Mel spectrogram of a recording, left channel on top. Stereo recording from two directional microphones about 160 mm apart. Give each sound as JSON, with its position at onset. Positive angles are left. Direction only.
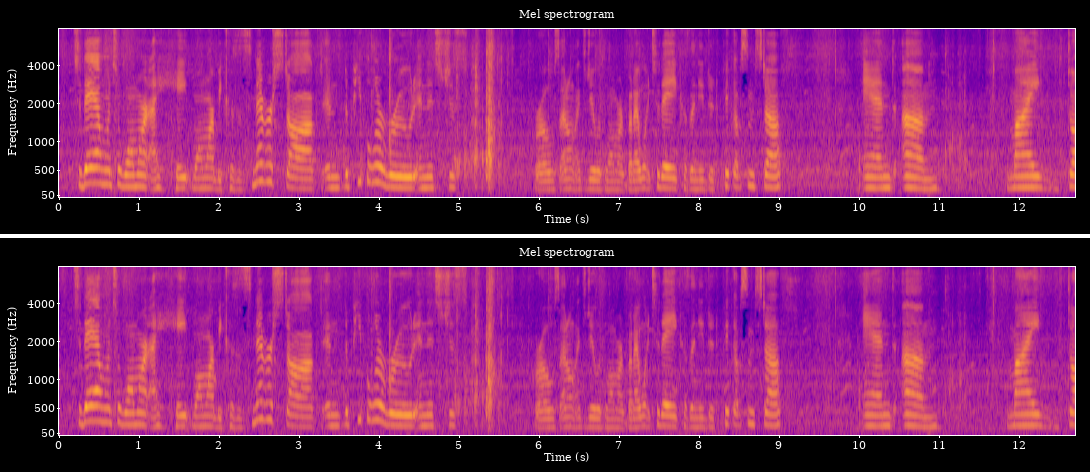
{"t": 0.2, "sound": "speech", "side_deg": 0}
{"t": 10.0, "sound": "speech", "side_deg": 0}
{"t": 11.9, "sound": "speech", "side_deg": -5}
